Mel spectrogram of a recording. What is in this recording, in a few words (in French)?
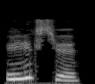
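"luxueux", French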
